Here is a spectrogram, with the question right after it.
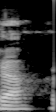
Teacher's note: तो जो व्यंजन वर्ण है उनका उच्चारण करते समय जीभ जो है मुख के मध्य यानी कि बीच में तेजी से लड़खड़ाती है या प्रकंपित होती है, तो उन्हें हम लुंठित व्यंजन कहते हैं।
